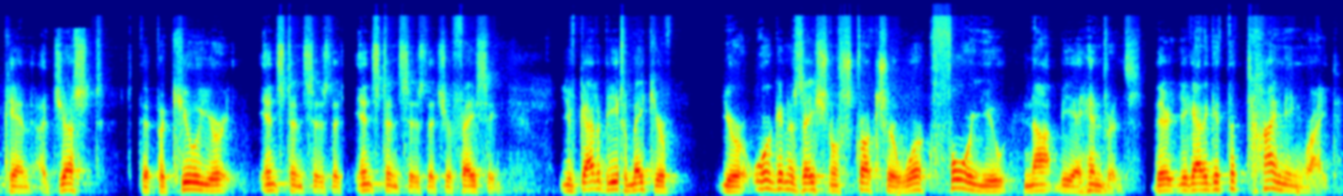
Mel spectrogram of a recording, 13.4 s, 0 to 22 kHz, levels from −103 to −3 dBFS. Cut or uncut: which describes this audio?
cut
